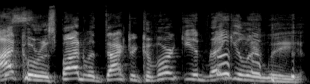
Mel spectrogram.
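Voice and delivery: a mildly hammed-up radio shock jock; lightly voiced radio host hyping his guest. Host plugging himself to listeners, mild shock jock voice. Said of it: "I'm doing, like, a shock jock voice".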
